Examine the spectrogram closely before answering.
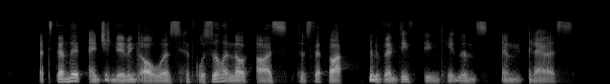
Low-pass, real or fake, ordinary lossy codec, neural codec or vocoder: none; fake; none; codec, 16 kHz, 0.5 kbps, FreqCodec, larger model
